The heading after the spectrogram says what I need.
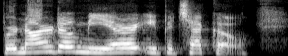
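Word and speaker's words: Bernardo Miera: about Bernard H, let me say it right, Bernardo Miero, the Domingus and Escalantes unruly cgrapher.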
